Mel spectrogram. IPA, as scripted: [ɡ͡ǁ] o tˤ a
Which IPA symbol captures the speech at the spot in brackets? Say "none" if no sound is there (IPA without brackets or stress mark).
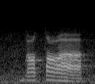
ɡ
